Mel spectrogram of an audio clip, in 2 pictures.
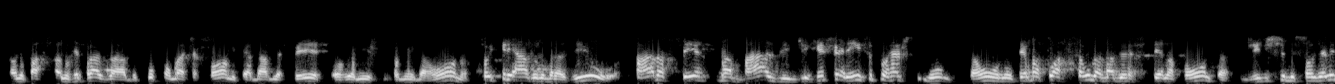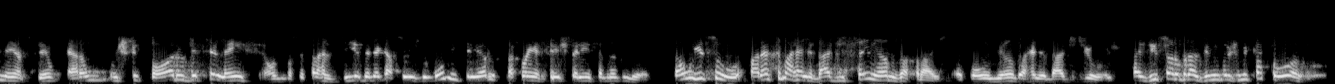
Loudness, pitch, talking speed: -13 LUFS, 270 Hz, 190 wpm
